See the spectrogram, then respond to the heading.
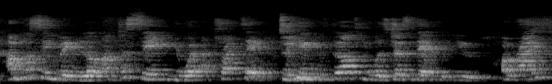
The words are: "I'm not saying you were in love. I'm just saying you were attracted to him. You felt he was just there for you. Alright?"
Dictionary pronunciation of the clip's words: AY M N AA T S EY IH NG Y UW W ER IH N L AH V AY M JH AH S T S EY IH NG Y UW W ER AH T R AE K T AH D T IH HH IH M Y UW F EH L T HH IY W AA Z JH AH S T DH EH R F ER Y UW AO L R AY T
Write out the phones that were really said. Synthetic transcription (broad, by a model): AY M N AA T S EY IH NG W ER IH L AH AY M JH AH S T S EY IH NG Y UW W ER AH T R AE K T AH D T IH HH IH M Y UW F EH L T HH IY W AA Z JH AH S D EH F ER Y UW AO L R AY T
